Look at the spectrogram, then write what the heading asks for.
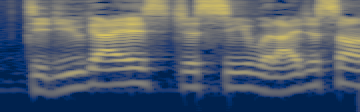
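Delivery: ordinary delivery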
